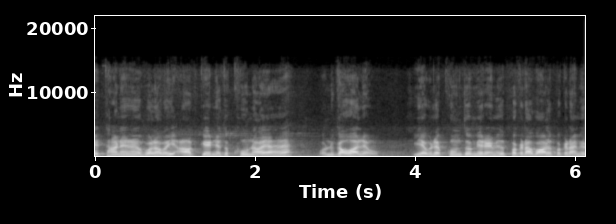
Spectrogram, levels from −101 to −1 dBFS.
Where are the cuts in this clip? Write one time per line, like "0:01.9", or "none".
none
